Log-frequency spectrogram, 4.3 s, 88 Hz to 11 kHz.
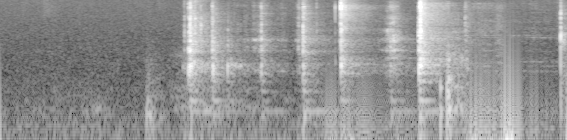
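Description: Two AA NiMH cells being pushed into the spring-loaded slots of a Nitecore UMS4 battery charger: a run of sharp clicks and knocks, plastic and metal, with a few dull thuds on the table, starting about a second in and loudest in the second half.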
